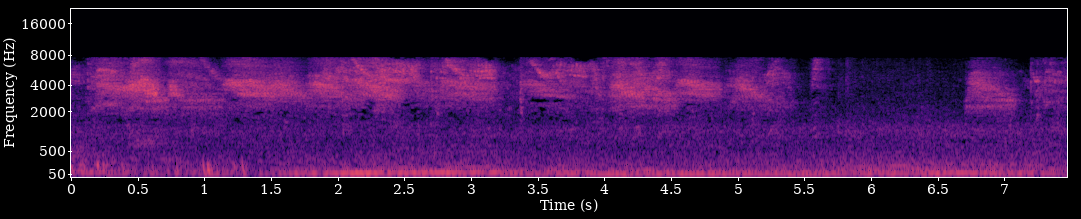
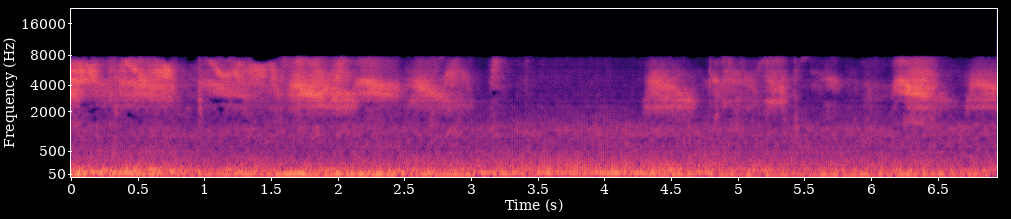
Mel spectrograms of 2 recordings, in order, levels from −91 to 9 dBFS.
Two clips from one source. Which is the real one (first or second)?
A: first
